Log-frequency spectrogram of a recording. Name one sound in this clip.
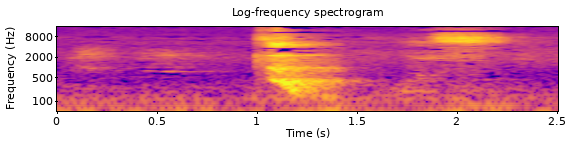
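A woman cries out sharply, close by.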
